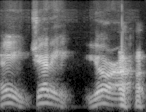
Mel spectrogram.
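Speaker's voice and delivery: vintage broadcast American man. Retelling a voice that came through two devices: imitating an American man on old TV.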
